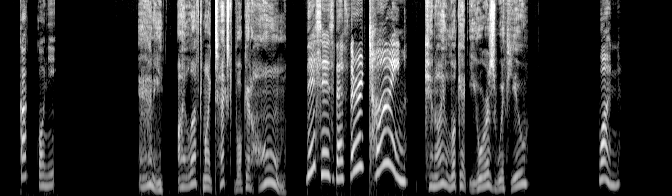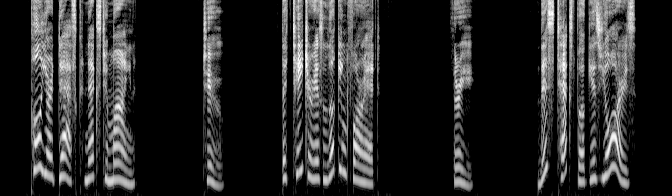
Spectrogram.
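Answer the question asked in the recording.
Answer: 1: Pull your desk next to mine.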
